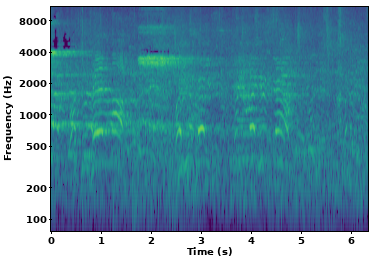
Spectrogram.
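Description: Several voices shouting and calling out over one another in a large hall, with a brief high steady tone about two seconds in.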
